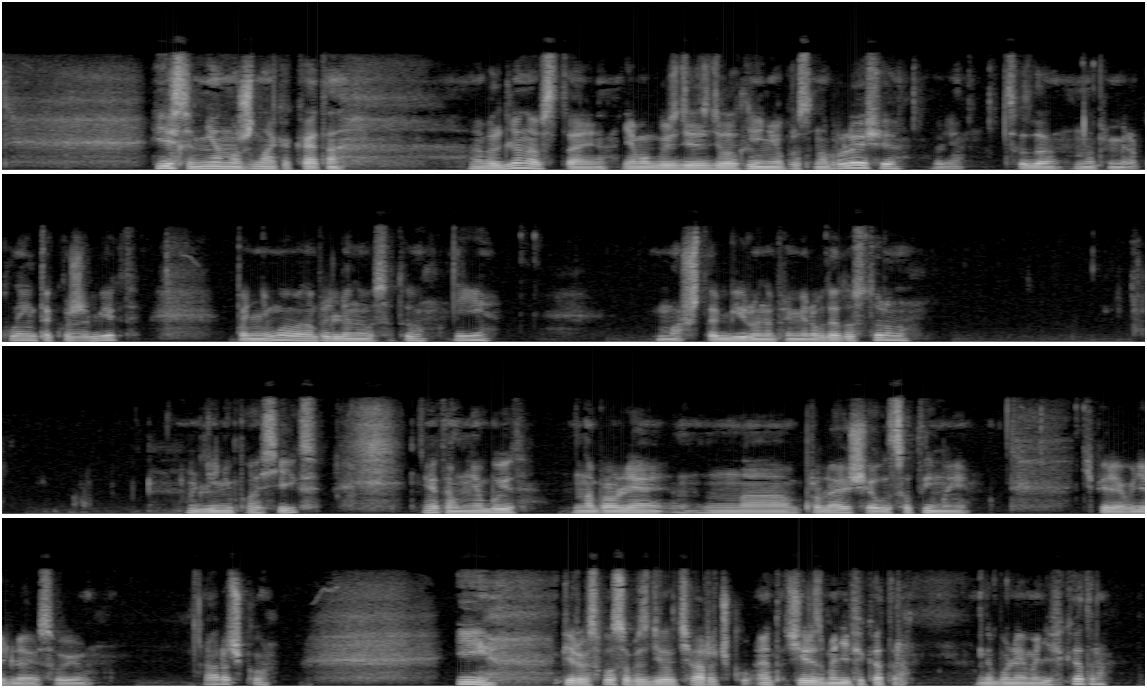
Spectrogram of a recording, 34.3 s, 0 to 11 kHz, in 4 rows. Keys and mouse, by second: 0.8 Tab, 7.3 shift+a, 9.9 g, 12.5 ctrl+click, 14.5 Tab, 14.8 click, 16.4 g, 17.2 x, 19.8 ctrl+click, 25.0 Tab, 32.4 click, 33.4-34.2 drag.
